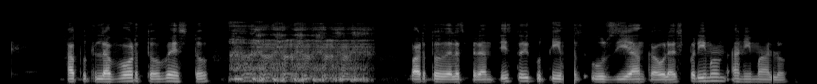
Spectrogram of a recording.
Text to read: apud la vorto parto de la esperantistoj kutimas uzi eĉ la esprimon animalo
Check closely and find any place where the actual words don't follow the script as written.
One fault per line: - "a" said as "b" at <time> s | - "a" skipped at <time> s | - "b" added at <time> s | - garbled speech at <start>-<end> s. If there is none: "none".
- "besto" added at 1.7 s
- "eĉ" said as "ankaŭ" at 6.4 s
